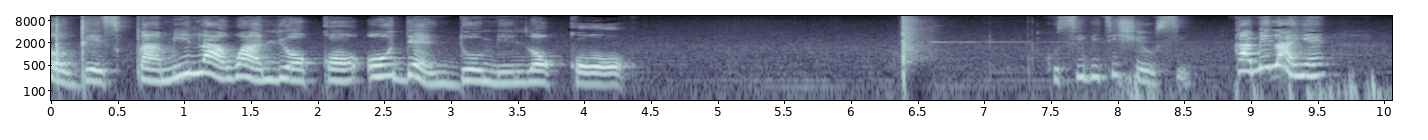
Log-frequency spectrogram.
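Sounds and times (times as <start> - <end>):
sharp knock: 6.4 - 6.8.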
